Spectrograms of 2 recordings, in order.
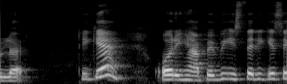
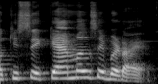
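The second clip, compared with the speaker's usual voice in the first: usual speaking voice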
